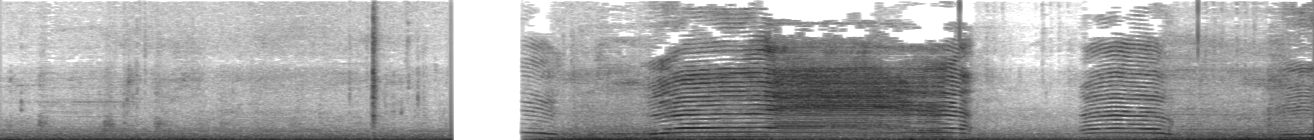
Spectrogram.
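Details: Tonka, an Alaskan Malamute, whining on a car trip, restless and eager to arrive: high, wavering whines with rising and falling harmonics in two bursts over steady road and vehicle noise.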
